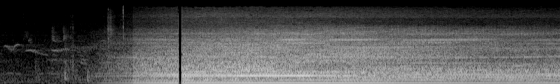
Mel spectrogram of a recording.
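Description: Keeway Hurricane two-stroke 50cc scooter engine running under way as the scooter rides off. Its steady buzz is loudest a second or so after it comes in and then slowly fades with distance. This is a test ride after a carburettor adjustment; by the rider's word the engine runs but not yet ideally.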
